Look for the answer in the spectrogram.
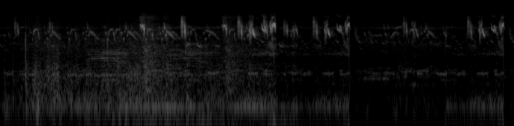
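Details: Pipit nestlings in the nest give a busy chorus of thin, high, overlapping chirps in rapid bursts, over a faint steady low hum.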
